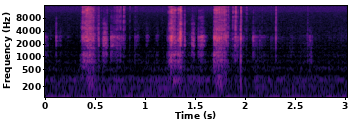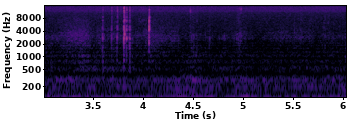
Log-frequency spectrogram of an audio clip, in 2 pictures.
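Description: Three quick rasping strikes in the first two seconds as a fire is struck into a bundle of wood shavings, then soft rustling of the tinder as it catches a small flame.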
